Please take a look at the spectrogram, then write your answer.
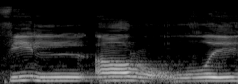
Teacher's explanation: حمزہ کو آگے را ساکن سے ملائیں گے اور ضاد کو موٹا کر کے پڑھیں گے · یا کو با ساکن سے ملائیں گے، با پر قلقلہ کیا جائے گا کیونکہ با حروف قلقلہ میں سے ہے۔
